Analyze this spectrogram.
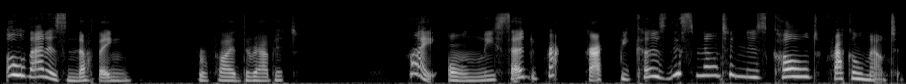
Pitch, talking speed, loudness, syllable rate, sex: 270 Hz, 125 wpm, -24 LUFS, 4.5 syllables/s, female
